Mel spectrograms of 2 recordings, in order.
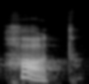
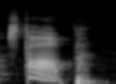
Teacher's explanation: Dia seperti A tapi membulat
